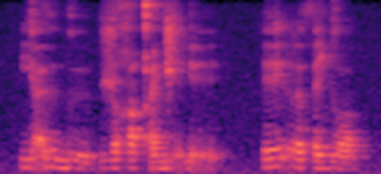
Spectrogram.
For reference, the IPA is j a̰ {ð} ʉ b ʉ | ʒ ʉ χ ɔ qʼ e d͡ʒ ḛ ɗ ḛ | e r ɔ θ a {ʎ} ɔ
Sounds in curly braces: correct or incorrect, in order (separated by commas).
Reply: correct, correct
